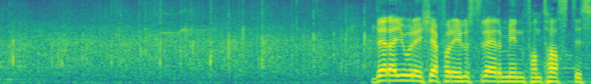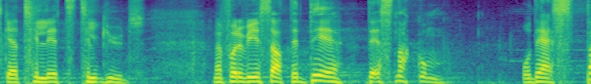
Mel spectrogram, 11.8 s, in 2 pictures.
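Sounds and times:
audience applause: 0.0s - 4.2s
speech: 3.7s - 7.4s, 8.0s - 10.4s, 11.1s - 11.8s.

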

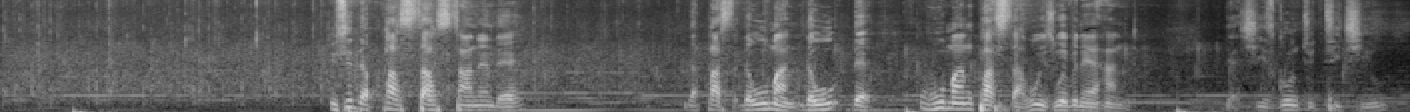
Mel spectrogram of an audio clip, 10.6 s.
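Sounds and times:
audience clapping hands: 0.0s - 9.6s
speech: 2.4s - 4.1s, 5.2s - 8.6s, 9.2s - 10.5s.

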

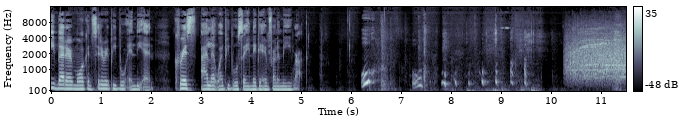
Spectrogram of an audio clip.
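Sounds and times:
speech: 0.0s - 5.2s, 7.3s - 8.0s
laughter: 7.8s - 9.8s
clapping: 10.2s - 11.5s.

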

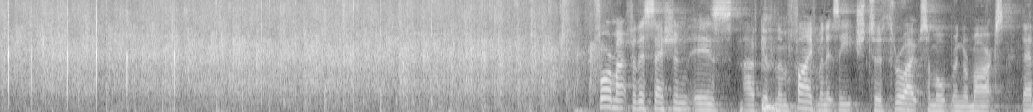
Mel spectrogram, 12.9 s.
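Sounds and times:
audience applause welcoming a panel of speakers at a session: 0.0s - 7.5s
speech: 7.5s - 12.8s.

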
